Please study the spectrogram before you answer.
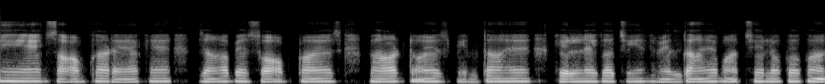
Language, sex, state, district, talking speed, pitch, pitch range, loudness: Hindi, male, Maharashtra, Mumbai Suburban, 160 wpm, 135 Hz, 130-135 Hz, -19 LUFS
